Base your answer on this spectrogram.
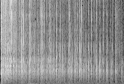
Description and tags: Another sonic visit to my sons toy box with my trusty Olympus recorder. Tags and name describe the item and it's intended (or unintended sound).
